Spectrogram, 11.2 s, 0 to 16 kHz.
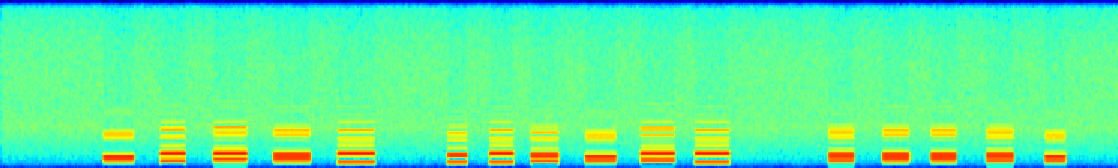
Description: DTMF, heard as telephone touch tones, dialled by hand, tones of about 280 ms. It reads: *6#03 235793 80087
